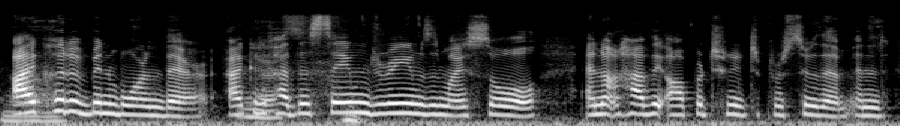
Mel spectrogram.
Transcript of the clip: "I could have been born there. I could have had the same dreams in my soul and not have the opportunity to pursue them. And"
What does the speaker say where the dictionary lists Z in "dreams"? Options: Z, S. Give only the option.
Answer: Z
